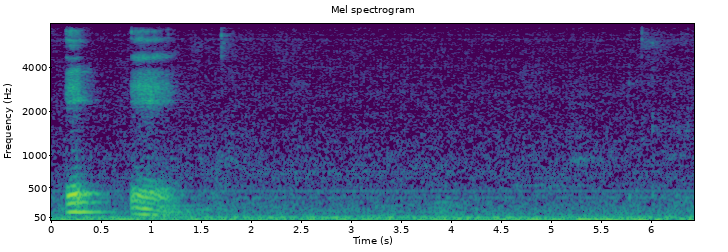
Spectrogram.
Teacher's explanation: तो दोस्तों ये जो ए का उच्चारण होता है हमारा कंठ प्लस तालव्य से, यानी कि जब हम वर्णों को बोलते हैं तो जिह्वा के द्वारा जो ध्वनि आती है, कंठ व तालव्य दोनों को ध्वनि स्पर्श करती है।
